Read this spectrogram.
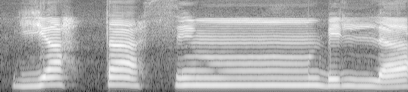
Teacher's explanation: غنہ کر کے تھوڑی سی آواز کو گھما کے پھر آگے پڑھیں گے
